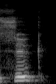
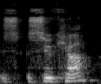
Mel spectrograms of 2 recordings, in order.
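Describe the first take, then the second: First: The name ends on a bare K, H silent. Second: The name ends with an audible H and vowel.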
